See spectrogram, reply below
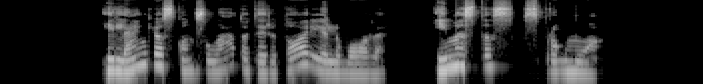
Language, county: Lithuanian, Alytus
